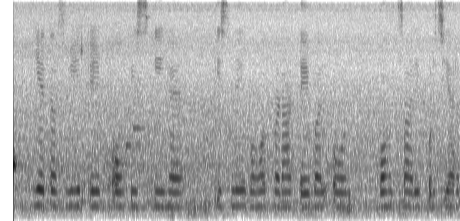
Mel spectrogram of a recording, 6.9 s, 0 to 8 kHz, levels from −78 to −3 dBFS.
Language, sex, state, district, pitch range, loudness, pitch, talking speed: Hindi, female, Haryana, Charkhi Dadri, 200-215 Hz, -26 LUFS, 205 Hz, 130 wpm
